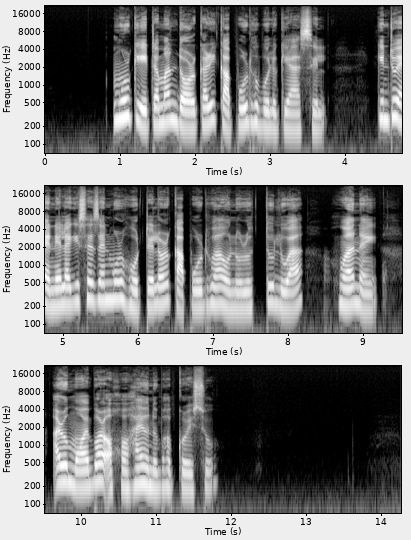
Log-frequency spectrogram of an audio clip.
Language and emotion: Assamese, sad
